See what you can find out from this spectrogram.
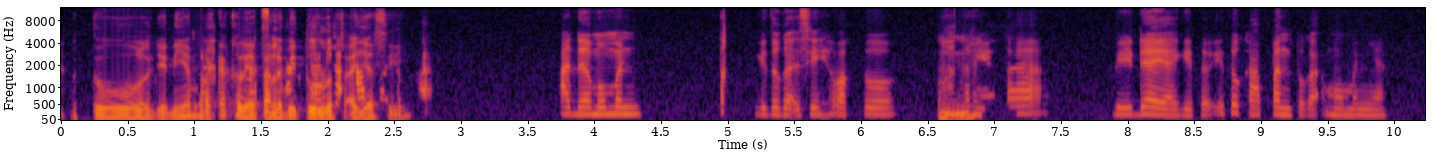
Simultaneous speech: Yes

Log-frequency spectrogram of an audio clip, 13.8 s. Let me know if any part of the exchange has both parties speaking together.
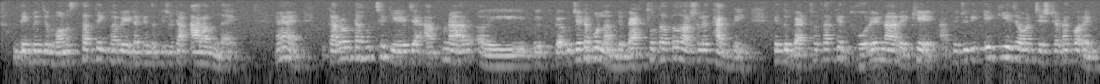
No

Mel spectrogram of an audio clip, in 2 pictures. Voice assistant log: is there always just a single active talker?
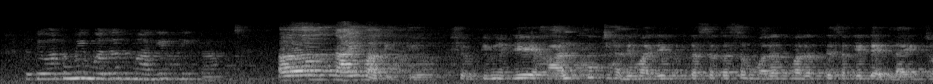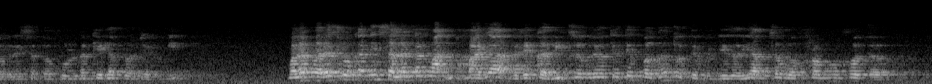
Yes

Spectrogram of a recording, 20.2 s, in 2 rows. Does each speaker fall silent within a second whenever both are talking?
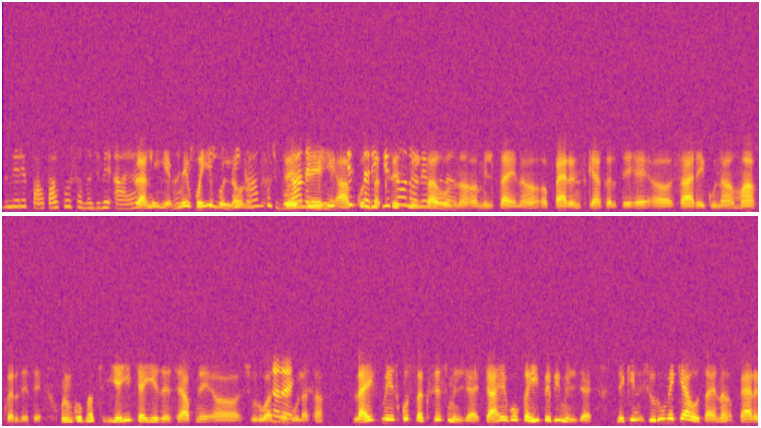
No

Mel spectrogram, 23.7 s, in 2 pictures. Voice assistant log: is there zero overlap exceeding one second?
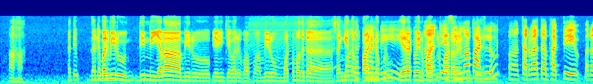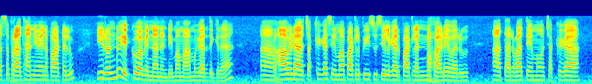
No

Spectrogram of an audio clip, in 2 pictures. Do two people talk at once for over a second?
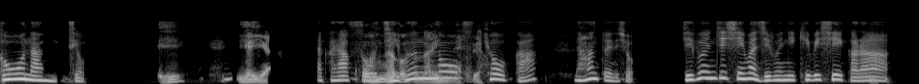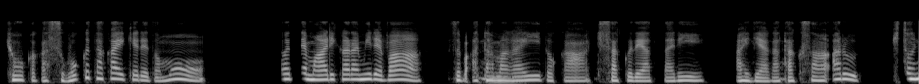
Yes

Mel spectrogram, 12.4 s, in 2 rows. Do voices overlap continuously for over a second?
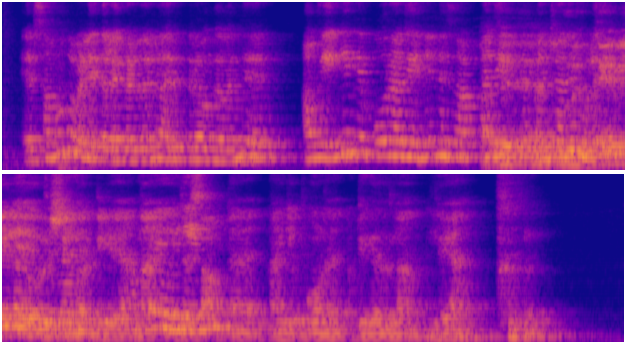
Yes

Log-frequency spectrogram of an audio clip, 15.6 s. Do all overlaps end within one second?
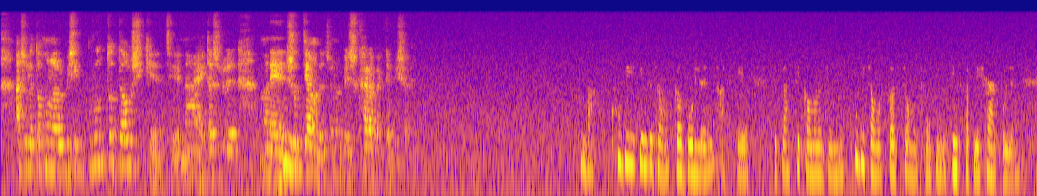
Yes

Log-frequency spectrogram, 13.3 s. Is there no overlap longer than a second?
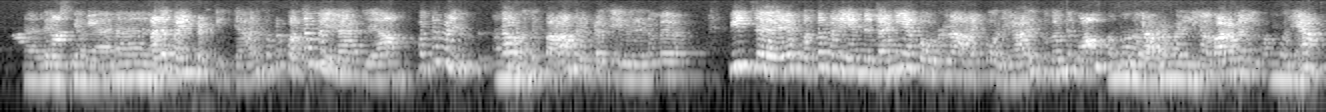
Yes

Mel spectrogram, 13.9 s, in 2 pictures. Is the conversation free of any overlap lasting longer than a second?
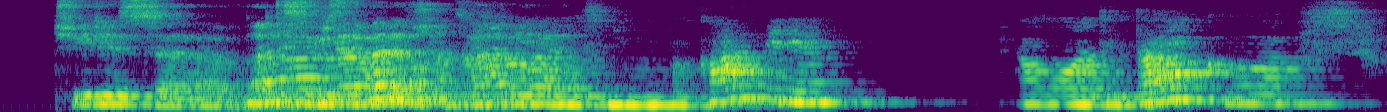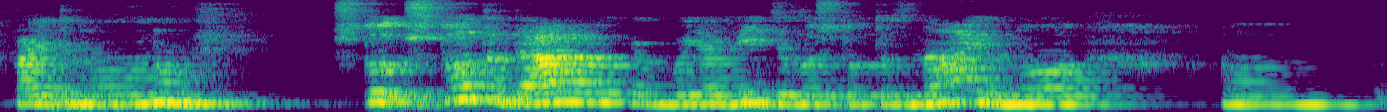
No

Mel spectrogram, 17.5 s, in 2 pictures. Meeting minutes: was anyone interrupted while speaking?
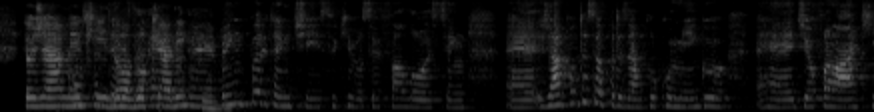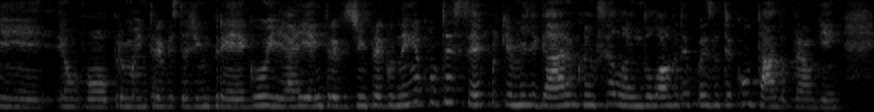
Yes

